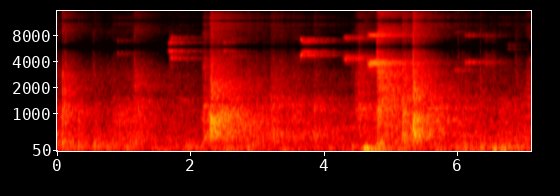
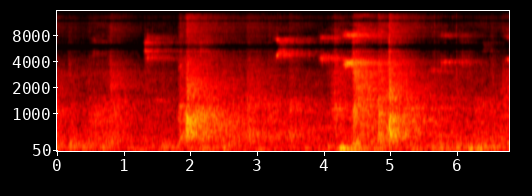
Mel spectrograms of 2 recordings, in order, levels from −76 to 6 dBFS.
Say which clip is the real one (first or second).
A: first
